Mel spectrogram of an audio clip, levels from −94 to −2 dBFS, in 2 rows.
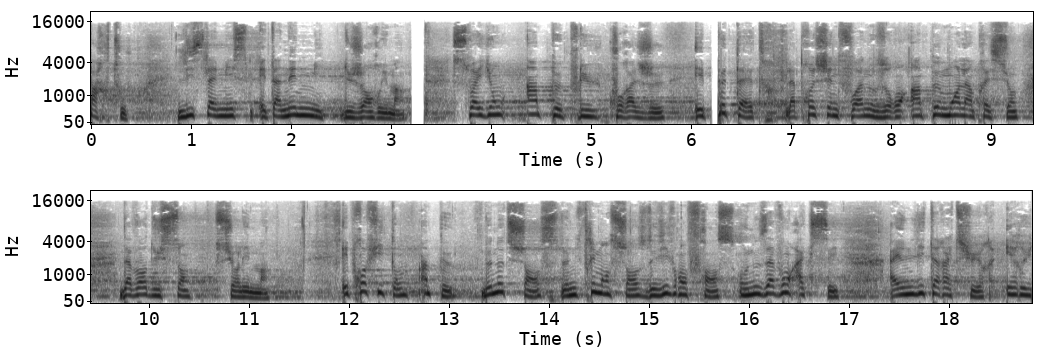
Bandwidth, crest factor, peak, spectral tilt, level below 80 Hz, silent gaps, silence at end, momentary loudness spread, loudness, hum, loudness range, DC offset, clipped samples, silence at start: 16 kHz; 14 dB; -4 dBFS; -4 dB/octave; -54 dBFS; 3.21-3.33 s, 6.22-6.27 s; 0 s; 6 LU; -18 LUFS; none; 2 LU; under 0.1%; under 0.1%; 0 s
